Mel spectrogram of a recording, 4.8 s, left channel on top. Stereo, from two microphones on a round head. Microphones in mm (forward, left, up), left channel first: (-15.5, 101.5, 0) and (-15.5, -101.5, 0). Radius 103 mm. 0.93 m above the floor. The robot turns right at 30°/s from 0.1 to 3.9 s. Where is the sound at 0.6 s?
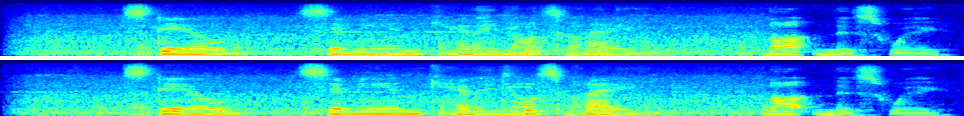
160° left, 0.5 m; by 3.2 s 120° right, 0.5 m.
